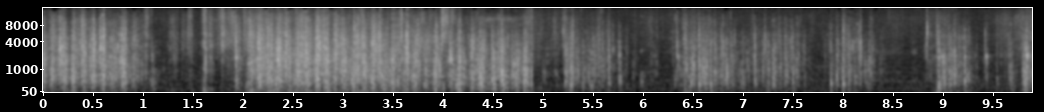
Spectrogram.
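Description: A large light-blue plastic soap bottle, hollow and partly filled with liquid, is held in both hands and shaken and tilted close to the microphone. Rapid, dense sloshing and crackling bursts fill the clip, with a long continuous stretch in the middle and shorter bursts separated by brief quiet gaps toward the end.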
